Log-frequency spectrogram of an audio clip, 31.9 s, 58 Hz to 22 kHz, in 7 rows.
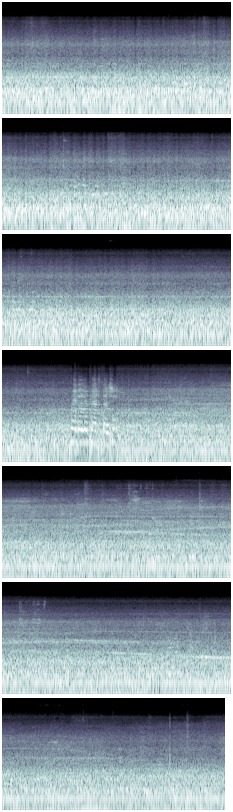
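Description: Manila MRT Line 3 train heard from inside the car, with a steady rolling rumble. About halfway through, an oncoming train passes close on the other track with a brief loud rush. The train then gives a falling whine as it slows into a station.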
